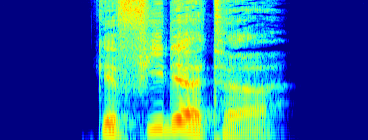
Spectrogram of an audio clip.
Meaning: inflection of gefiedert: 1. strong/mixed nominative masculine singular 2. strong genitive/dative feminine singular 3. strong genitive plural
- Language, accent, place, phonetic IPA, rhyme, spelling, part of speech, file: German, Germany, Berlin, [ɡəˈfiːdɐtɐ], -iːdɐtɐ, gefiederter, adjective, De-gefiederter.ogg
